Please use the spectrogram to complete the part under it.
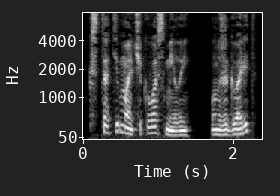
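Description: Male narrator playing a hysterical elderly mother-in-law, shrill, accusing, husky edge. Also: expressive, brisk. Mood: wheedling. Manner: wailing, shrieking, accusing.

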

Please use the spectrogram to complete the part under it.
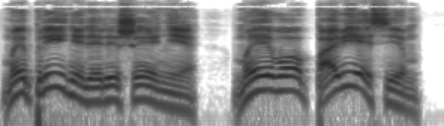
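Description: A man's voice: mid-range voice, huge pitch swings, moderate pace, no echo, studio quality, voice pushed up. Man voicing a bossy boy ringleader. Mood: commanding. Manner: commanding, giving orders. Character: bossy boy gang leader, stern and commanding. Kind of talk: audiobook character voice.

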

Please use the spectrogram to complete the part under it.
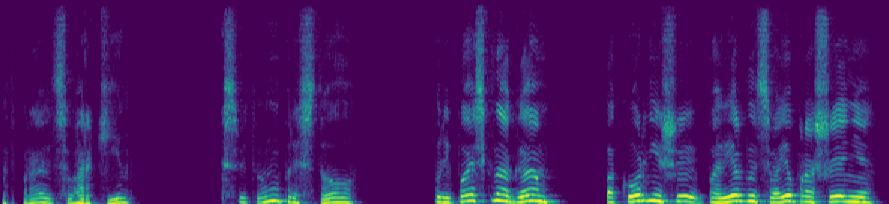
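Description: A man's voice: sits high, measured pace, darkish tone, voice pushed up. A man reading an audiobook, voicing a frightened, whiny male mage who pleads and cries out. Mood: plaintive. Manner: pleading, plaintive outbursts.

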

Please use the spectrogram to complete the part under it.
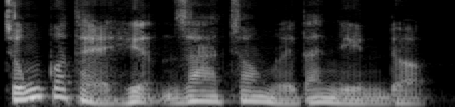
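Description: A man's voice: sits low, huge pitch swings, a little fast, mellow. A man narrating a ghost story as an audiobook narrator in a storytelling manner. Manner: storytelling narration with varied intonation.

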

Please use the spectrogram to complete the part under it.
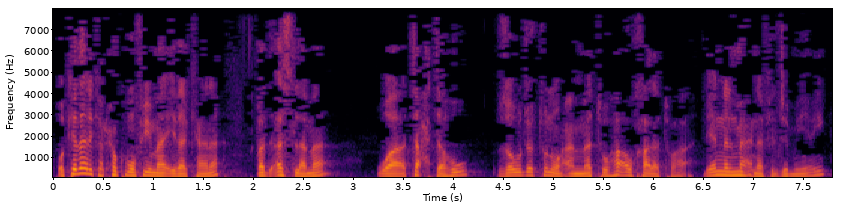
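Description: Husky-voiced sheikh explaining a text. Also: male voice, mid-range voice, expressive, fairly quick, a little mellow. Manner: explains step by step, asks and answers his own questions. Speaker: sheikh teaching a fiqh text. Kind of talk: classical Arabic study lesson.

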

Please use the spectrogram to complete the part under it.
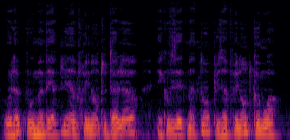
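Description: A man's voice: mid-range voice, quick pace, husky, pitched above the performer's own voice, lightly acted. A man doing a cool, defiant young servant. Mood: calm. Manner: calm, cold replies.

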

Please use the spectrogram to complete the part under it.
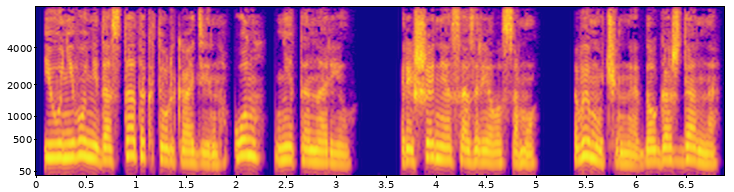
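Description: Man, audiobook narrator, high voice, dry close recording, measured delivery. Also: a little mellow, dry recording. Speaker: audiobook reader. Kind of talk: scripted narration.

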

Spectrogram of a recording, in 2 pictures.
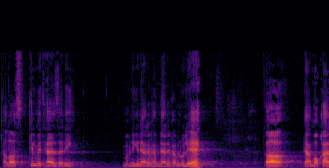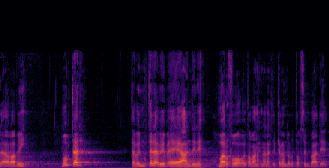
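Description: An Egyptian man gives a grammar lesson in a classroom style, walking through each example step by step. His voice sits at an ordinary middle pitch. A long reverb from a large room trails after his words. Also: very fast, long pauses, fairly bright tone. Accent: Egyptian Arabic. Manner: explains step by step, keeps checking with the class. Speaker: Arabic grammar teacher.

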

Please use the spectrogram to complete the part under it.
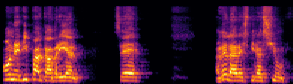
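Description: High-voiced man teaching a spiritual rite. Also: measured pace. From Central Africa. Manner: didactic, addresses listeners directly, repeats steps. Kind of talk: instructional talk.

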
